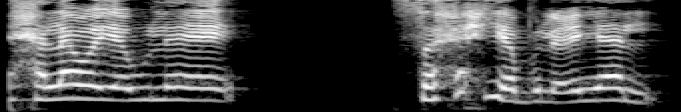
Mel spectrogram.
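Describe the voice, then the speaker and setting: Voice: extremely high pitch, steady tone, rapid-fire, fairly bright tone. A performer voicing a spoiled, demanding Egyptian housewife who talks in a whiny, coaxing way.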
